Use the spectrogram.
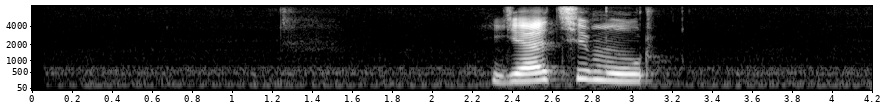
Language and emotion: Russian, neutral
